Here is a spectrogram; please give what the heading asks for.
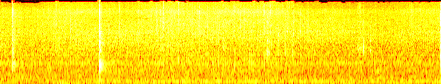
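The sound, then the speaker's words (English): Eggs frying in a hot pan with cherry tomatoes, garlic and oil, giving a steady sizzle broken by a few small sharp ticks and pops. “And we're going to add some cherry tomatoes. Okay, I'm going to turn down the heat, crack some eggs.”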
